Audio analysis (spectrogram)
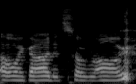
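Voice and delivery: put-on tearful, tight voice. Retelling overhearing a woman on the phone, imitating a choked-up voice. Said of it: "I was like doing the".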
